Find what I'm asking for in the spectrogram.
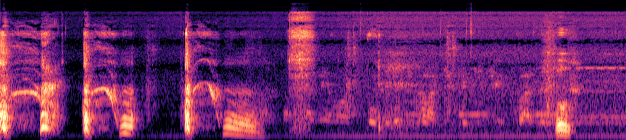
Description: Also was dealing with an allergic tickle in my throat causing me to cough as well.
